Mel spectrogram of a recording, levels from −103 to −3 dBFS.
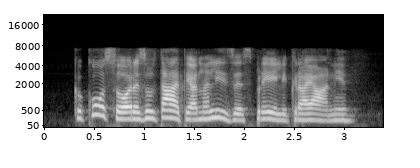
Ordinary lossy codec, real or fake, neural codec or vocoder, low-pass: AAC, 48 kbps; fake; codec, 24 kHz, 3 kbps, HILCodec; 7.2 kHz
